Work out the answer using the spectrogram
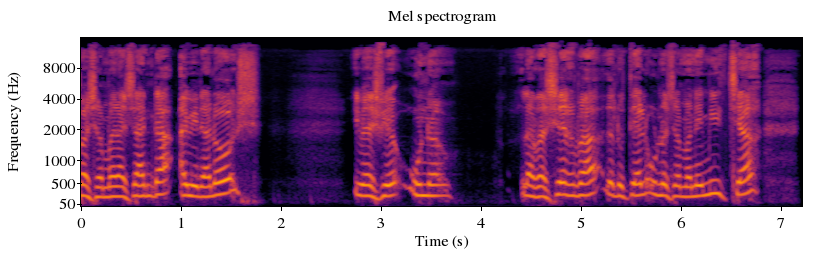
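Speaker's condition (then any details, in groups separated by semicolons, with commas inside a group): Down syndrome; intellectual disability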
